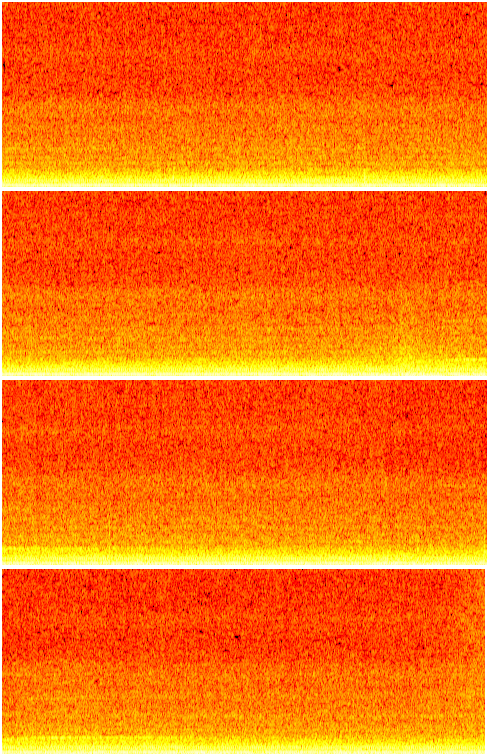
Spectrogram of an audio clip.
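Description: Tow boat's engine running steadily at towing speed: a loud, even drone.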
